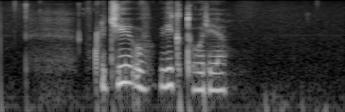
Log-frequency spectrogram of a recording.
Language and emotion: Russian, neutral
